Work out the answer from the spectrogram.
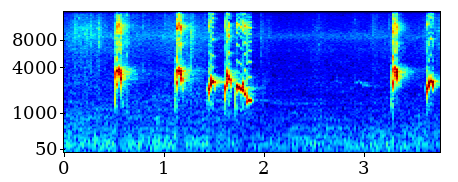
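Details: Red-whiskered bulbul morning song in a mature wild-type voice, played for training caged birds: short, loud, bright chirped notes in two bursts, a quick run of three rich descending notes, then two more chirps after a pause, quiet background.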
